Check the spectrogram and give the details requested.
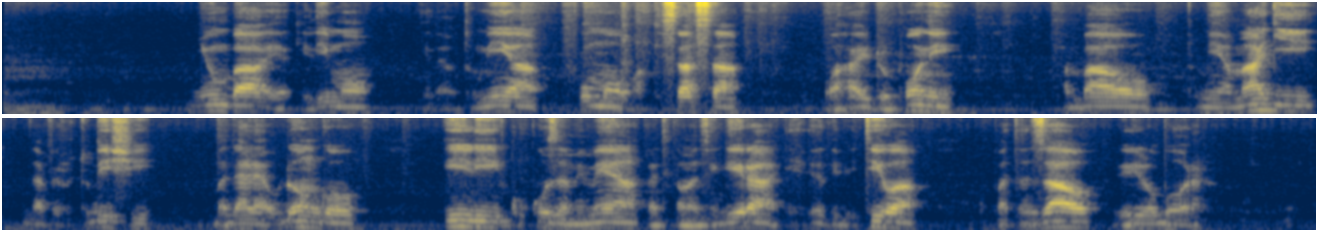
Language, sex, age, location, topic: Swahili, male, 25-35, Dar es Salaam, agriculture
